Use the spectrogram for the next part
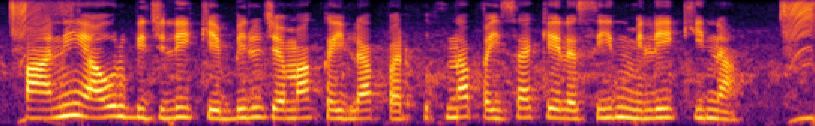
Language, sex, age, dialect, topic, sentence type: Bhojpuri, female, 18-24, Southern / Standard, banking, question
